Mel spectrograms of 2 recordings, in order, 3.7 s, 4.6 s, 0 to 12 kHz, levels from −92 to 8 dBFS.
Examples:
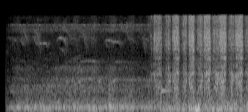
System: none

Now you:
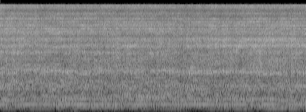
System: codec, SNAC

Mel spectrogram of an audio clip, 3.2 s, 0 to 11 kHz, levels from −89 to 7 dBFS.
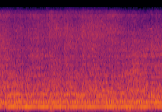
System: codec, SNAC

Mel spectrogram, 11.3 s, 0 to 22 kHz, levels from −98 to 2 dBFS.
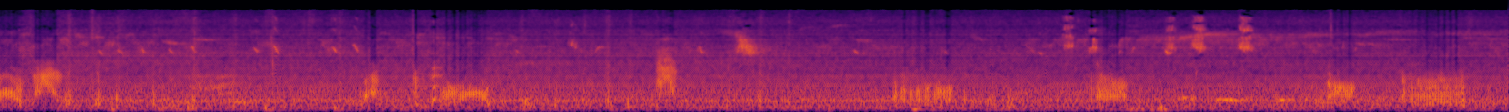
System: vocoder, Vocos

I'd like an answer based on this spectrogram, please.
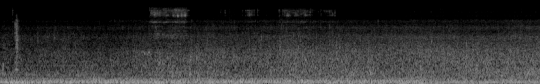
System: none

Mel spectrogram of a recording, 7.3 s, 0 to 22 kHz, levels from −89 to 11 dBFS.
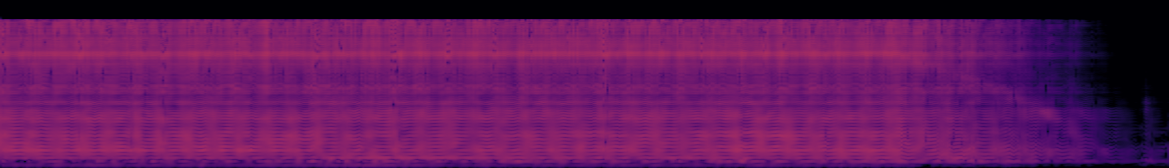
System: vocoder, BigVGAN v2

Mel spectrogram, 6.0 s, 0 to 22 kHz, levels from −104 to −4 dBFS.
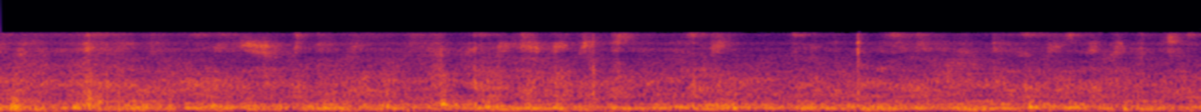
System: codec, SNAC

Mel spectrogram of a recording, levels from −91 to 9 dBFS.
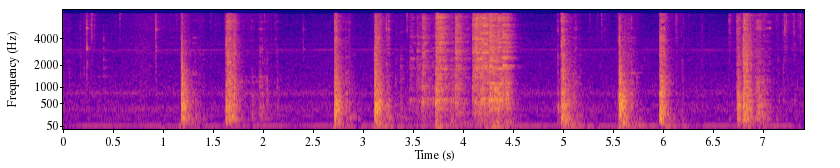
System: none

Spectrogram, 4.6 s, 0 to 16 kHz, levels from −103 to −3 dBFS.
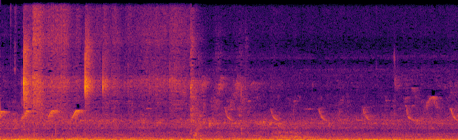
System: none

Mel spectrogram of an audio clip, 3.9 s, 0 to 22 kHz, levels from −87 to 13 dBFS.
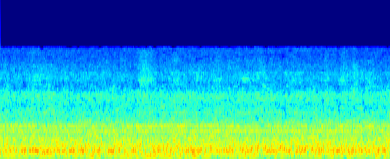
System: none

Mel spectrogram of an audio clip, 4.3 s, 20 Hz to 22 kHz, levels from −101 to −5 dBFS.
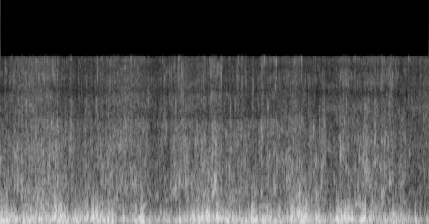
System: none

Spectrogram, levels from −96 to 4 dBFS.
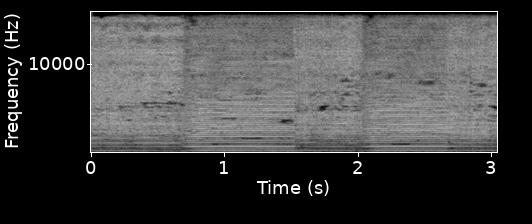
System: vocoder, BigVGAN v2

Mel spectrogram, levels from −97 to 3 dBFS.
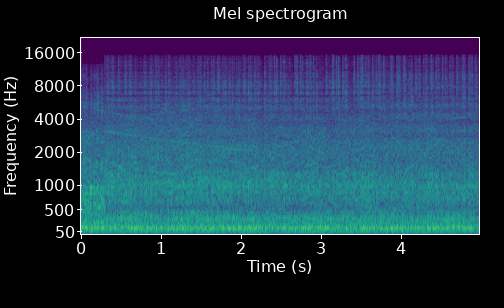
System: none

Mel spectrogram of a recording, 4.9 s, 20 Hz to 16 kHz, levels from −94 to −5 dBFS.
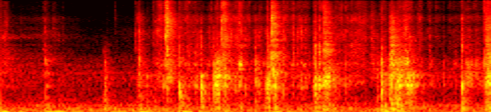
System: none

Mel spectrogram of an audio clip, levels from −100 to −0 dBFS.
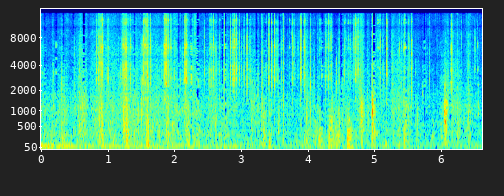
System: none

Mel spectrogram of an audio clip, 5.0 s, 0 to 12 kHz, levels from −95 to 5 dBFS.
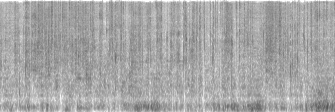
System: codec, SNAC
